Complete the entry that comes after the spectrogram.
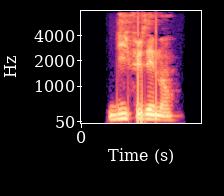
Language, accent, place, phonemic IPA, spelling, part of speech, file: French, France, Lyon, /di.fy.ze.mɑ̃/, diffusément, adverb, LL-Q150 (fra)-diffusément.wav
- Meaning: diffusely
